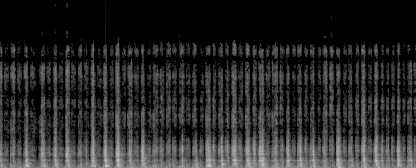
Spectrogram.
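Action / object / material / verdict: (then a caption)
scrape / scratch-off coated paper page scraped with a stick / coated paper / none. A stick scratches across a scratch-off coated paper page in quick, uneven strokes, making a dry, raspy scraping with bright edges. The strokes come in a steady back-and-forth rhythm of about four per second, each short and clipped with no ring after it.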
